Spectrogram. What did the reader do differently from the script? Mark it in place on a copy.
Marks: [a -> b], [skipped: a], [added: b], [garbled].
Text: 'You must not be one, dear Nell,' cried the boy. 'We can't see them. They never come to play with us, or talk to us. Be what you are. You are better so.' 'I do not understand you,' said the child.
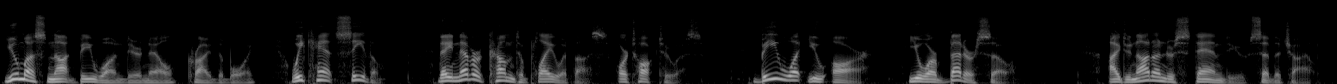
'You must not be one, dear Nell,' cried the boy. 'We can't see them. They never come to play with us, or talk to us. Be what you are. You are better so.' 'I do not understand you,' said the child.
